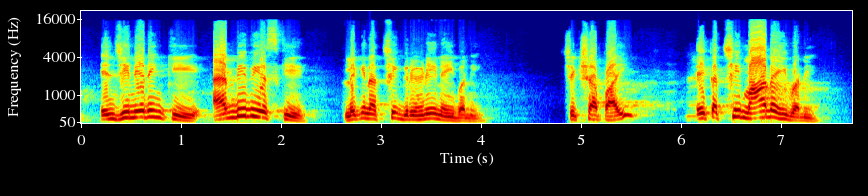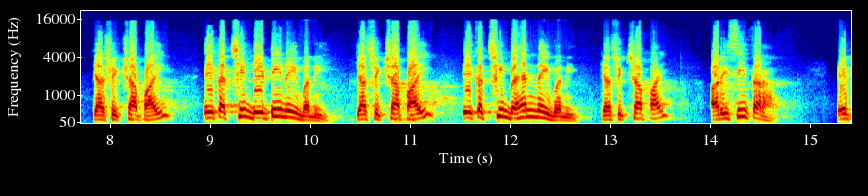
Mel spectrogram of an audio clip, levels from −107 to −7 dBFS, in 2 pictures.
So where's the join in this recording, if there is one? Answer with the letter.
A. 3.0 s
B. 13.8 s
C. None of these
C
